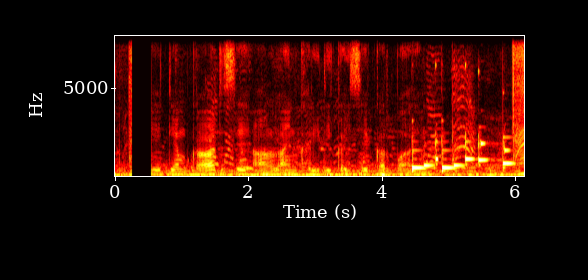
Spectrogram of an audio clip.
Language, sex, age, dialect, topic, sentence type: Bhojpuri, female, 25-30, Southern / Standard, banking, question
